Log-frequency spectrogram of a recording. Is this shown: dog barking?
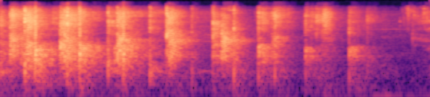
no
